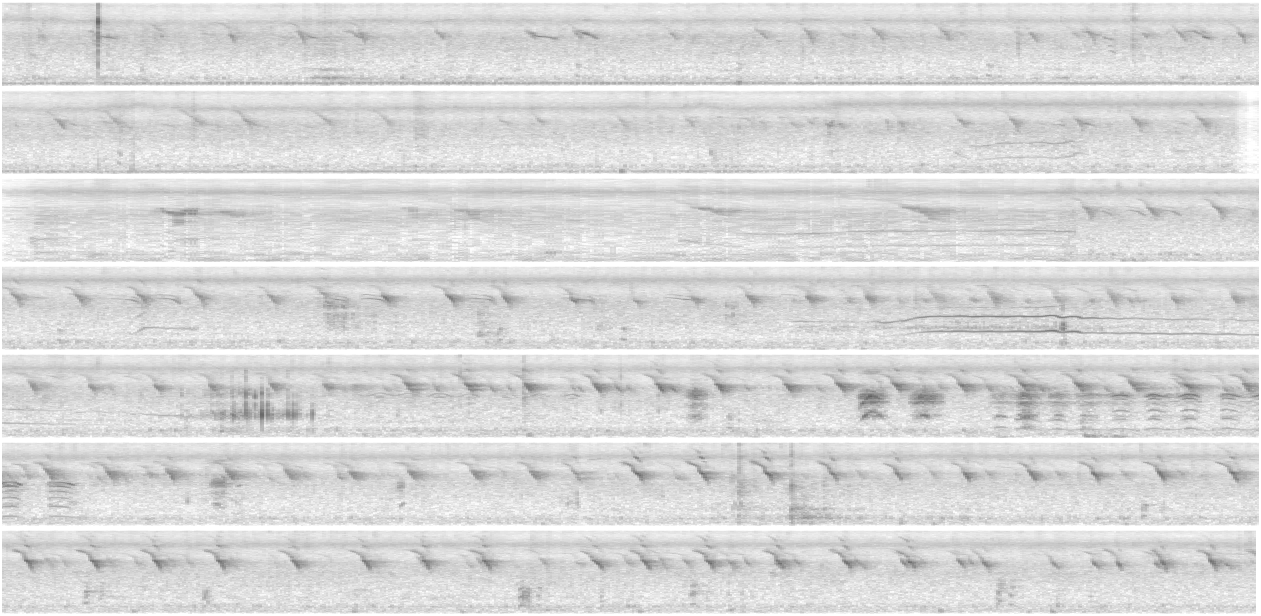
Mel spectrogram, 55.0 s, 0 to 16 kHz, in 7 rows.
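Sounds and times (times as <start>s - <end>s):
drawn-out bird calls: 28.0s - 40.9s
chicken-like clucks: 32.4s - 33.5s.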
